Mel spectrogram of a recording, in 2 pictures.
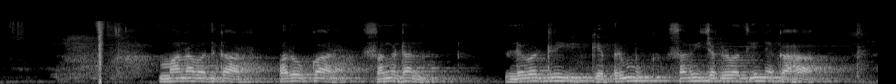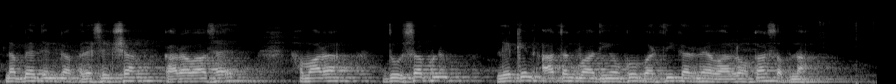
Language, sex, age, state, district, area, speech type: Hindi, male, 60+, Madhya Pradesh, Gwalior, rural, read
